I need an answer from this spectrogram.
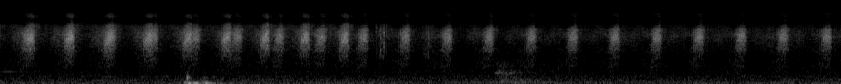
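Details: Gomphocerus sibiricus, an acridine grasshopper, during sexual behaviour: a steady run of short, raspy, high-pitched pulses, about two and a half each second. A brief low thump falls near the two-second mark.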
